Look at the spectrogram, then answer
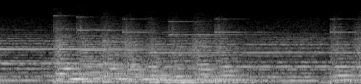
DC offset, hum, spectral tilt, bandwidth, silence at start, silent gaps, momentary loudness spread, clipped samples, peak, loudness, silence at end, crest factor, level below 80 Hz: under 0.1%; none; -6.5 dB/octave; 12.5 kHz; 0 s; none; 9 LU; under 0.1%; -6 dBFS; -20 LUFS; 0 s; 14 dB; -42 dBFS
